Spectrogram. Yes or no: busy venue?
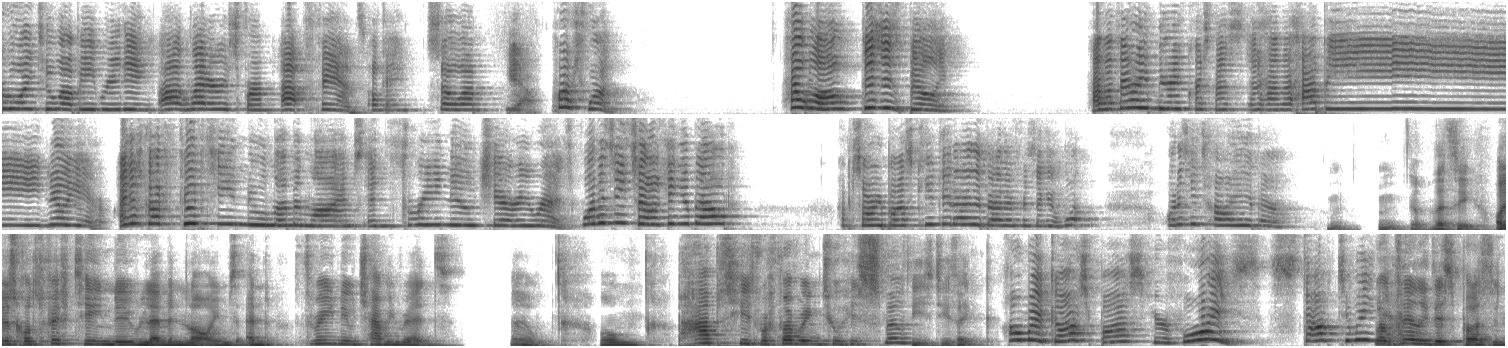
no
